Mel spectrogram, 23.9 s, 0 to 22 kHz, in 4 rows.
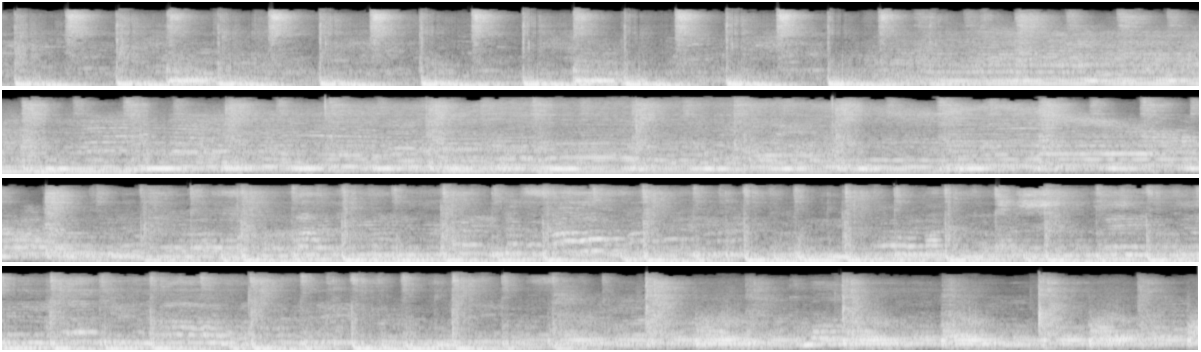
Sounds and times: Disco: 0.0s - 23.9s
Rhythm and blues: 0.0s - 23.9s.

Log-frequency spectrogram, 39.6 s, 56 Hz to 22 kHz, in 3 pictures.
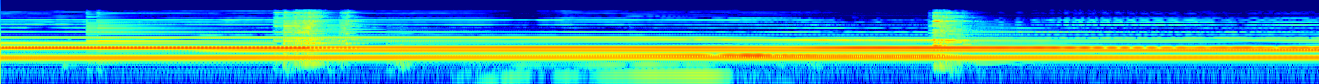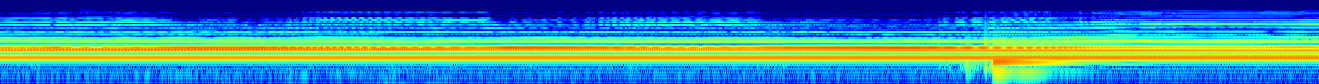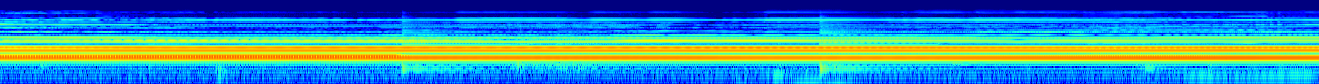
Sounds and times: Sine wave: 0.0s - 39.5s.

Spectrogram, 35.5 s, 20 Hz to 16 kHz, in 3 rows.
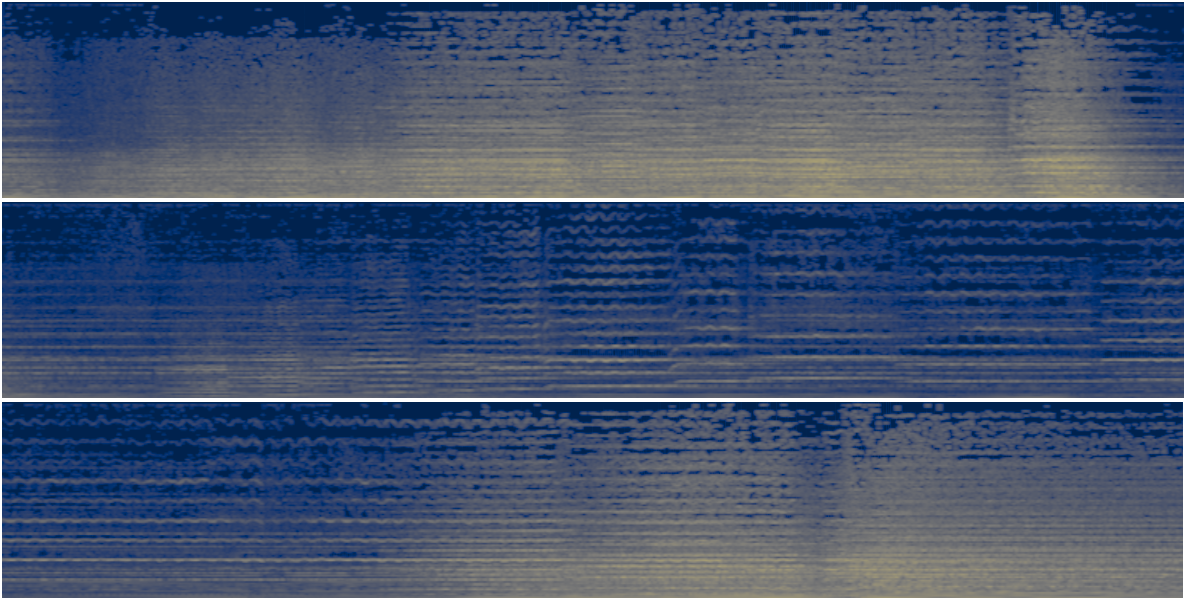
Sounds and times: Cello: 0.0s - 35.4s.

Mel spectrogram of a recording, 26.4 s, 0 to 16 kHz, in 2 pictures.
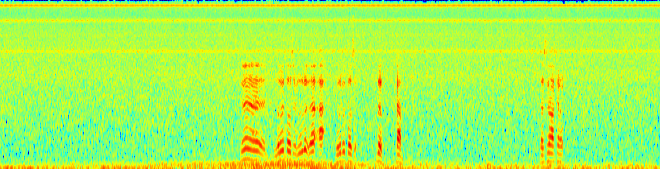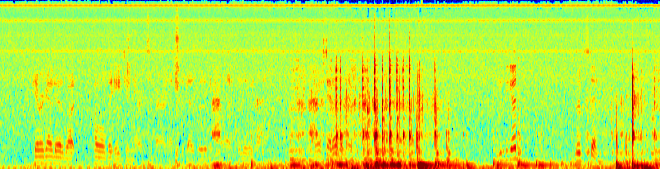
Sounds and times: Speech: 4.8s - 8.1s, 10.8s - 11.3s, 13.8s - 20.4s, 23.1s - 23.6s, 24.7s - 25.2s.

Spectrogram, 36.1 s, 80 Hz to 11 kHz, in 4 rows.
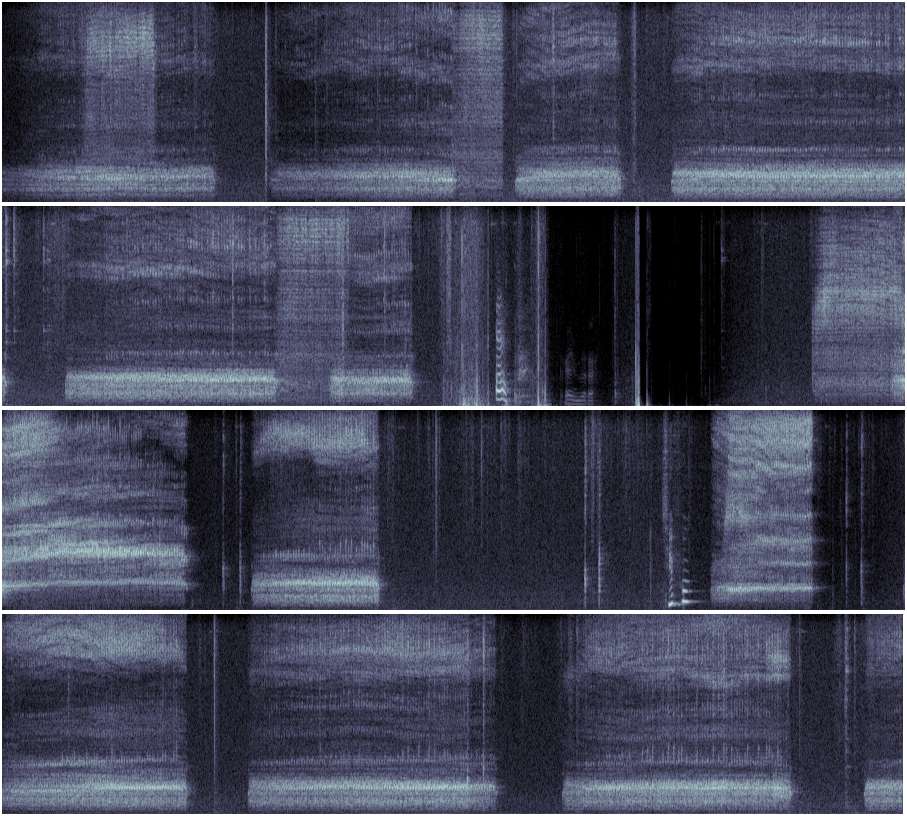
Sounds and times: Owl: 0.0s - 13.2s, 17.1s - 21.9s, 25.2s - 26.3s, 27.1s - 29.0s, 29.6s - 35.1s, 35.7s - 36.1s.

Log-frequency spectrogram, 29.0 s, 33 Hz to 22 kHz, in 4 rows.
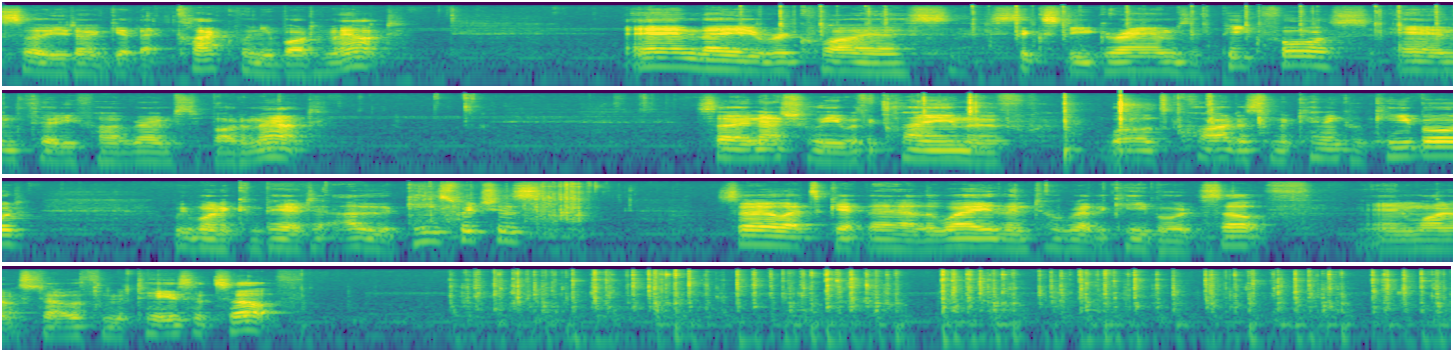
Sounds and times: Speech: 0.0s - 2.1s, 3.1s - 9.0s, 10.7s - 14.7s, 15.4s - 17.3s, 18.1s - 23.3s
Computer keyboard: 3.6s - 7.4s, 11.6s - 13.7s, 24.0s - 29.0s.

